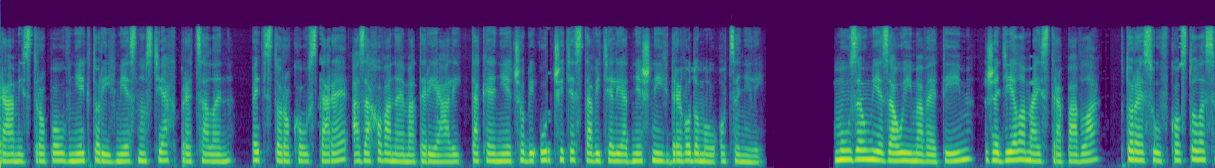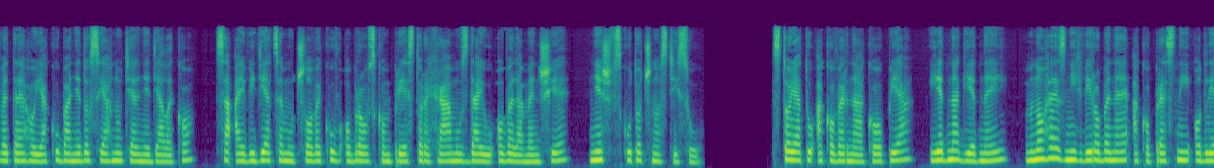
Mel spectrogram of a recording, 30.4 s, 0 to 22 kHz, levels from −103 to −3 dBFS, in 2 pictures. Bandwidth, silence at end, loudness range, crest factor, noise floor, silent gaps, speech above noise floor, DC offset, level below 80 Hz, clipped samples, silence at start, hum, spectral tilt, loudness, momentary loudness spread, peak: 11.5 kHz; 0 s; 4 LU; 16 dB; under -90 dBFS; 9.66-10.37 s, 24.07-24.78 s; over 70 dB; under 0.1%; -62 dBFS; under 0.1%; 0 s; none; -5 dB/octave; -20 LUFS; 8 LU; -4 dBFS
